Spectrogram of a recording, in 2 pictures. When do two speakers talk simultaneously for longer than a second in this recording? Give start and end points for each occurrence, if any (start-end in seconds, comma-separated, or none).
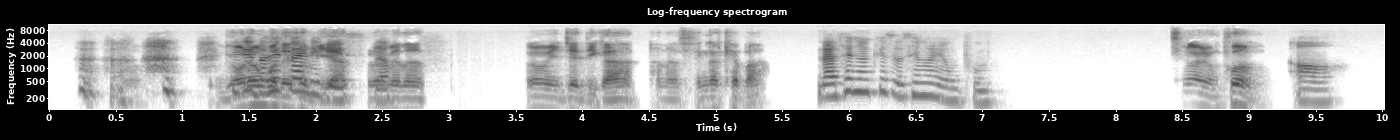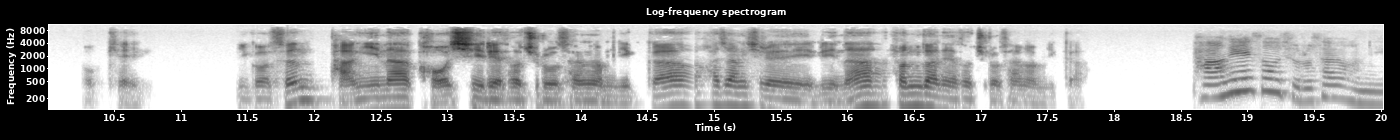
1.3-2.6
